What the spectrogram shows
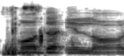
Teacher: if it is a noun compound word, the stress is coming also on the first syllable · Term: compound stress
